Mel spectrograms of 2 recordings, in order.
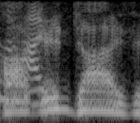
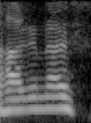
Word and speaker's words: Häagen-Dazs: At the Häagen-Dazs store. And stop saying it wrong! – At the Häagen-Dazs store? Is that better? – Häagen-Dazs. – Häagen-Dazs? – Yes. – Dazs. Häagen-Dazs.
